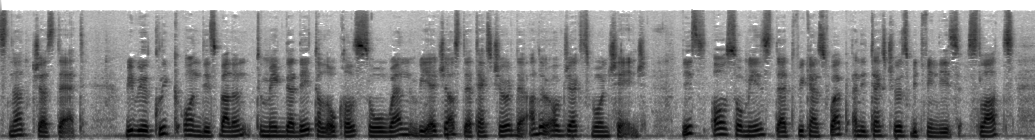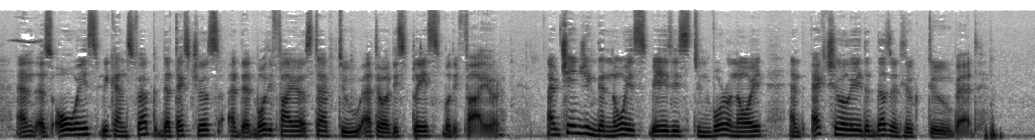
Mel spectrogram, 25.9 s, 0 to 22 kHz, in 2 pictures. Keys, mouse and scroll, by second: 1.3 scroll up 1, 1.5 click, 2.8 click, 3.8-12.3 middle drag, 5.2 s, 7.2 Escape, 7.4-10.2 right drag, 10.6 s, 12.3 click, 12.4-16.7 middle drag, 14.6-14.9 scroll up 2, 15.8 g, 16.7 click, 17.0 Tab, 17.2-24.2 middle drag, 17.8 Tab, 24.2-25.8 drag.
